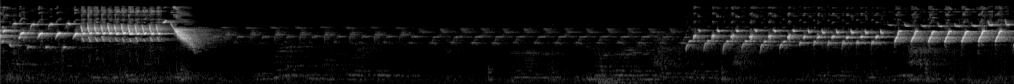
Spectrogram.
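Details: Goldfinch hybrid, 'cante limpio' clean-song style, 19 March 2020: a loud burst of high trills ending in a buzzy slur, about five seconds of quiet, then lively rapid twittering resumes and continues.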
